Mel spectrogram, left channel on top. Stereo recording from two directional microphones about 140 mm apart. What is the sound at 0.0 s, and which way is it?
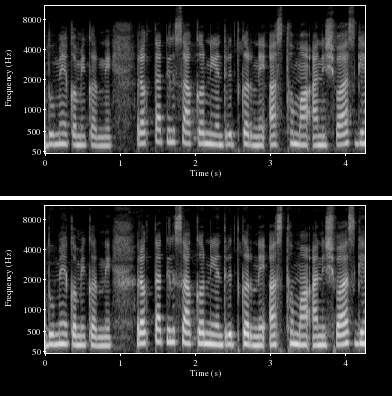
Speech, 30° right (ahead or behind).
